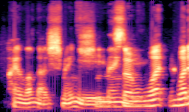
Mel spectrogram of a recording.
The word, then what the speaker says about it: Schmengie: Schmangy. – Correct. – Schmangy. – Schmangy. It's spelled S C H M E N G I E. It has a C in it.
